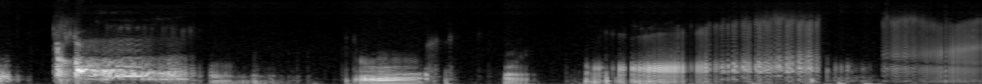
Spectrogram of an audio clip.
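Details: Hunger stomach growling: loud, drawn-out growls and gurgles in several bursts, some with a whining tone; borborygmi.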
